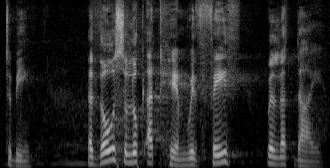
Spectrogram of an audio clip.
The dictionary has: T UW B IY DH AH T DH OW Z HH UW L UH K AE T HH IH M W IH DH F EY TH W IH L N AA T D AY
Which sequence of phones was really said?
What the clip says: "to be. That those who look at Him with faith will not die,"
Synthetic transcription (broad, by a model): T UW B IY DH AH T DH OW S HH UW L UH K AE T HH IH M W IH DH F EY TH W IH L N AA T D AY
